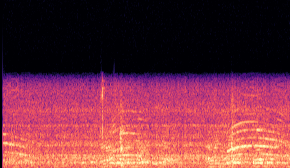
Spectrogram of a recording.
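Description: Domestic cat meowing several times, the calls gliding in pitch, with a longer rising-and-falling meow near the end.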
